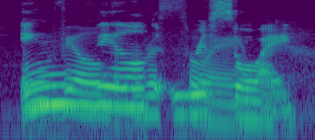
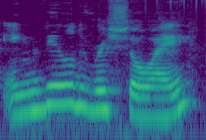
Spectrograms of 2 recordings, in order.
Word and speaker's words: Risøy: So I don't think you pronounce the H. Ingvild Risøy.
